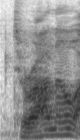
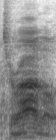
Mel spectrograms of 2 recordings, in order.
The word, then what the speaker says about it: Pterano: So this is the Beastdrive Drive Pterano. I'm assuming that's a silent P over there, from 5-2 Toys.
